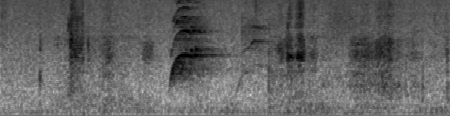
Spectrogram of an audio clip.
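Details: Four-week-old Bengal kitten, sold as a pet to a Missouri family, gives one short mew that rises and then holds steady at about the middle of the recording, over faint background hiss and scattered soft clicks.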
